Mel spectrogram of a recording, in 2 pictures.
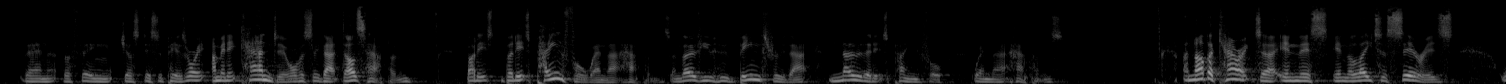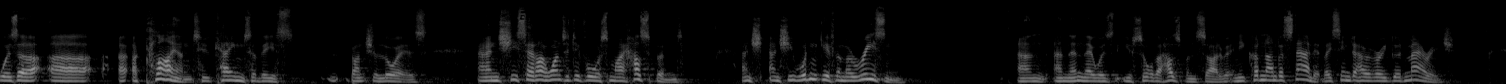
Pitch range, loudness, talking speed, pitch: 135-185 Hz, -40 LUFS, 205 wpm, 160 Hz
